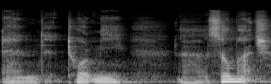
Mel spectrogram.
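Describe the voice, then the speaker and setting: A man speaks with audible echo from the room. Noticeable background noise runs underneath. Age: 70s. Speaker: singer-songwriter. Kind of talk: podcast storytelling monologue. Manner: hesitant, many filler words. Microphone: laptop recording.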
